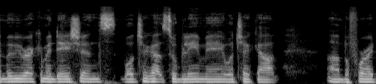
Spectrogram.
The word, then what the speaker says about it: Sublime: It's pronounced Sublime.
